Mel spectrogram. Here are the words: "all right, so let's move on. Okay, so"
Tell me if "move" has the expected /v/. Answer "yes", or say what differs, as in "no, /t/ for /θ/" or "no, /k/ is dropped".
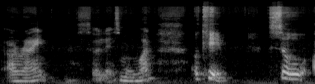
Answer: no, /w/ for /v/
